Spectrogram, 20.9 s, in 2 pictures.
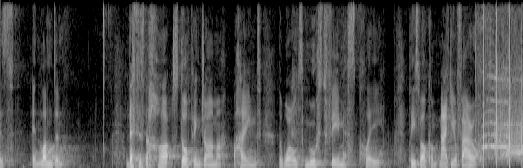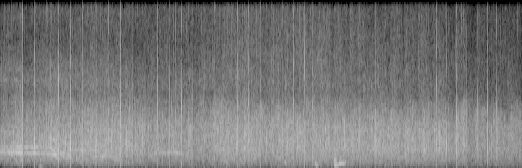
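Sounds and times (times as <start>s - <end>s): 
speech: 0.0s - 1.4s, 2.5s - 9.8s
whoops and cheers: 9.6s - 14.4s
sustained applause from a large audience: 9.6s - 20.8s.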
